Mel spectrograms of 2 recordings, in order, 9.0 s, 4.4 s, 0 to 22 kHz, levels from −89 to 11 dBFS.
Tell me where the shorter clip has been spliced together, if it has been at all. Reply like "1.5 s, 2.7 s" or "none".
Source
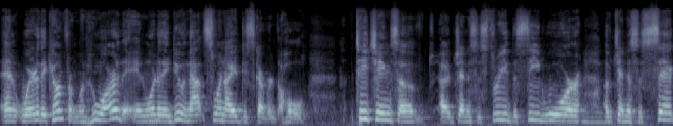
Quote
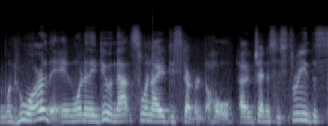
3.1 s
